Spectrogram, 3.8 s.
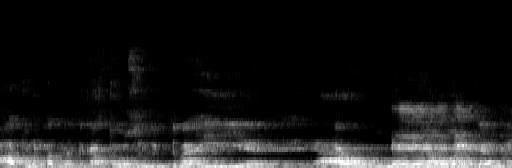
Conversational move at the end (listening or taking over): taking over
